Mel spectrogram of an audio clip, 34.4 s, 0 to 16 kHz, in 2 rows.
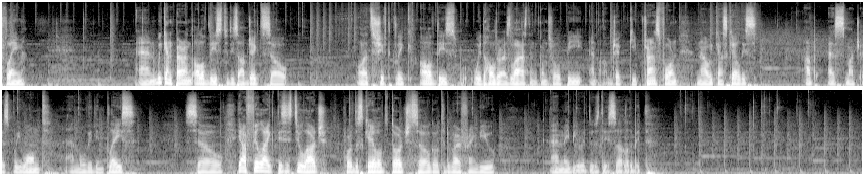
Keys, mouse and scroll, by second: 0.9-4.3 shift+middle drag, 4.3 click, 5.0 click, 5.9 shift+click, 6.2 shift+click, 8.1 shift+click, 11.9 ctrl+p, 13.5 s, 14.9 click, 15.8 click, 16.1 s, 17.7 g, 18.9 middle drag, 19.1-19.4 scroll down 1, 19.4-22.5 middle drag, 22.5 click, 22.9 Tab, 24.1 KP_0, 24.7-25.7 scroll up 1, 25.7 z, 26.6 click, 26.7 g, 28.6 click, 28.8 g, 29.8 s, 30.8 Tab, 31.1-32.4 middle drag, 32.4 Tab, 33.3 click, 33.5 g.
